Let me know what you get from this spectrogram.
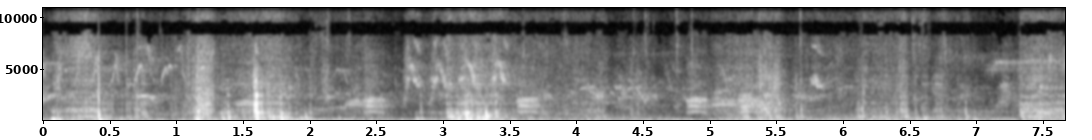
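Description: Birds chirping and calling in the background, with a couple of light knocks about half a second and a second and a half in.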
